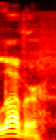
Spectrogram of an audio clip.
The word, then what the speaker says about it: Lovher: It's called Lover, but it's spelled like Lovher.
